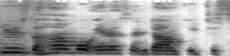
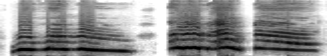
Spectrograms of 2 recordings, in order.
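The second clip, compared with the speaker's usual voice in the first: much higher, louder, crying little dog voice; 13 semitones higher, 5 dB louder, slower than usual. Retold or imitated. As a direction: whine it out like a small dog begging to go out. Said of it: "he uses his little voice to say".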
